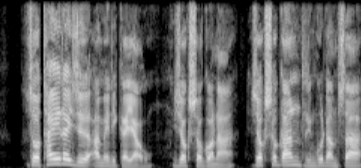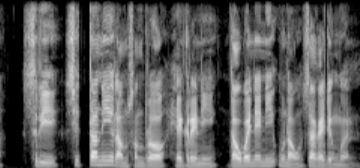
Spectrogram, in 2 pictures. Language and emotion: Bodo, neutral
